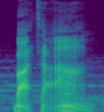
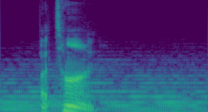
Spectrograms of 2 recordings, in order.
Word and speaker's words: Bataan: That peninsula is called Batan or again as we often pronounce it in the states Baton.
